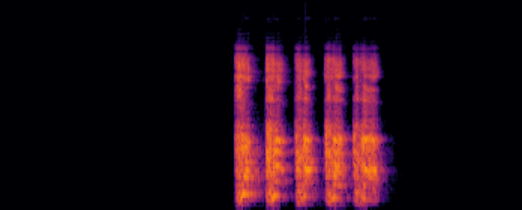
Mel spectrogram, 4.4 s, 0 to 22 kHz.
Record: cough_length: 4.4 s
cough_amplitude: 32768
cough_signal_mean_std_ratio: 0.35
survey_phase: alpha (2021-03-01 to 2021-08-12)
age: 45-64
gender: Female
wearing_mask: 'No'
symptom_none: true
smoker_status: Ex-smoker
respiratory_condition_asthma: false
respiratory_condition_other: false
recruitment_source: REACT
submission_delay: 21 days
covid_test_result: Negative
covid_test_method: RT-qPCR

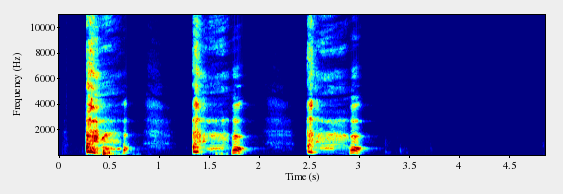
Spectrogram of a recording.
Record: three_cough_length: 4.9 s
three_cough_amplitude: 32167
three_cough_signal_mean_std_ratio: 0.34
survey_phase: beta (2021-08-13 to 2022-03-07)
age: 45-64
gender: Female
wearing_mask: 'No'
symptom_none: true
symptom_onset: 3 days
smoker_status: Ex-smoker
respiratory_condition_asthma: false
respiratory_condition_other: false
recruitment_source: REACT
submission_delay: 2 days
covid_test_result: Negative
covid_test_method: RT-qPCR
influenza_a_test_result: Negative
influenza_b_test_result: Negative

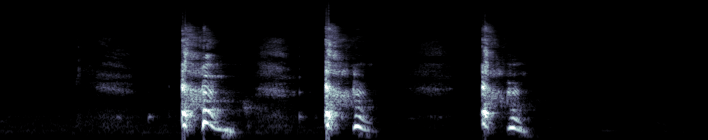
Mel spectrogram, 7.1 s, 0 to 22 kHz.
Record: three_cough_length: 7.1 s
three_cough_amplitude: 32768
three_cough_signal_mean_std_ratio: 0.27
survey_phase: alpha (2021-03-01 to 2021-08-12)
age: 45-64
gender: Female
wearing_mask: 'Yes'
symptom_none: true
smoker_status: Ex-smoker
respiratory_condition_asthma: false
respiratory_condition_other: false
recruitment_source: Test and Trace
submission_delay: 0 days
covid_test_result: Negative
covid_test_method: LFT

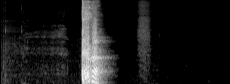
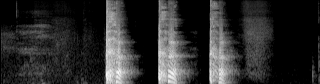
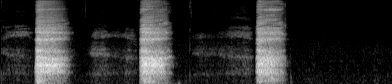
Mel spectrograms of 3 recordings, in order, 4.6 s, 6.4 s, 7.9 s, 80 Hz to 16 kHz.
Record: cough_length: 4.6 s
cough_amplitude: 32768
cough_signal_mean_std_ratio: 0.24
three_cough_length: 6.4 s
three_cough_amplitude: 32768
three_cough_signal_mean_std_ratio: 0.31
exhalation_length: 7.9 s
exhalation_amplitude: 29805
exhalation_signal_mean_std_ratio: 0.37
survey_phase: beta (2021-08-13 to 2022-03-07)
age: 45-64
gender: Male
wearing_mask: 'No'
symptom_none: true
smoker_status: Never smoked
respiratory_condition_asthma: false
respiratory_condition_other: false
recruitment_source: REACT
submission_delay: 5 days
covid_test_result: Negative
covid_test_method: RT-qPCR
influenza_a_test_result: Negative
influenza_b_test_result: Negative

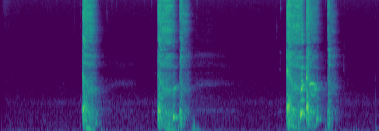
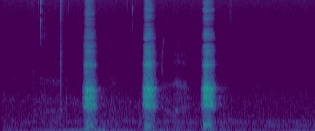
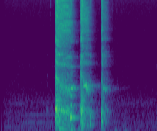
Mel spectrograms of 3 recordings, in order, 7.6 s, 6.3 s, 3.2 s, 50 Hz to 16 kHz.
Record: three_cough_length: 7.6 s
three_cough_amplitude: 6396
three_cough_signal_mean_std_ratio: 0.33
exhalation_length: 6.3 s
exhalation_amplitude: 556
exhalation_signal_mean_std_ratio: 0.32
cough_length: 3.2 s
cough_amplitude: 4386
cough_signal_mean_std_ratio: 0.35
survey_phase: beta (2021-08-13 to 2022-03-07)
age: 45-64
gender: Female
wearing_mask: 'No'
symptom_cough_any: true
symptom_runny_or_blocked_nose: true
symptom_sore_throat: true
symptom_fatigue: true
symptom_headache: true
symptom_onset: 3 days
smoker_status: Never smoked
respiratory_condition_asthma: false
respiratory_condition_other: false
recruitment_source: Test and Trace
submission_delay: 1 day
covid_test_result: Positive
covid_test_method: RT-qPCR
covid_ct_value: 18.7
covid_ct_gene: N gene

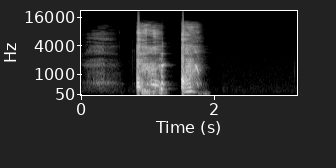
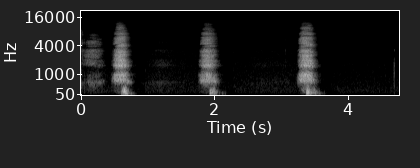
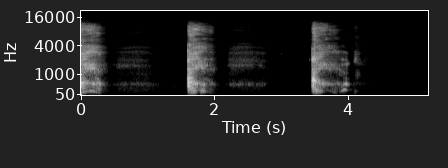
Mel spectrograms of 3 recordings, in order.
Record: cough_length: 3.2 s
cough_amplitude: 32768
cough_signal_mean_std_ratio: 0.32
exhalation_length: 4.8 s
exhalation_amplitude: 9616
exhalation_signal_mean_std_ratio: 0.29
three_cough_length: 5.2 s
three_cough_amplitude: 27318
three_cough_signal_mean_std_ratio: 0.26
survey_phase: alpha (2021-03-01 to 2021-08-12)
age: 18-44
gender: Female
wearing_mask: 'No'
symptom_cough_any: true
symptom_change_to_sense_of_smell_or_taste: true
symptom_loss_of_taste: true
symptom_onset: 9 days
smoker_status: Ex-smoker
respiratory_condition_asthma: false
respiratory_condition_other: false
recruitment_source: Test and Trace
submission_delay: 2 days
covid_test_result: Positive
covid_test_method: RT-qPCR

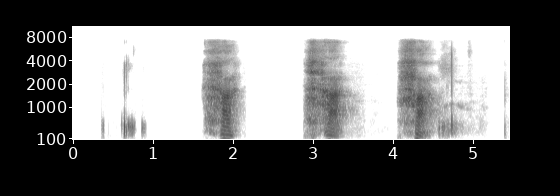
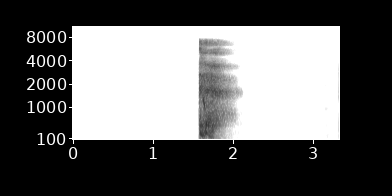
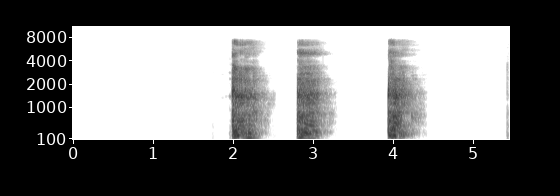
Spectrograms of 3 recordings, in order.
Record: exhalation_length: 5.5 s
exhalation_amplitude: 28367
exhalation_signal_mean_std_ratio: 0.36
cough_length: 3.3 s
cough_amplitude: 28483
cough_signal_mean_std_ratio: 0.24
three_cough_length: 5.5 s
three_cough_amplitude: 27905
three_cough_signal_mean_std_ratio: 0.31
survey_phase: alpha (2021-03-01 to 2021-08-12)
age: 45-64
gender: Male
wearing_mask: 'No'
symptom_cough_any: true
symptom_shortness_of_breath: true
symptom_fatigue: true
symptom_headache: true
symptom_onset: 4 days
smoker_status: Never smoked
respiratory_condition_asthma: false
respiratory_condition_other: false
recruitment_source: Test and Trace
submission_delay: 2 days
covid_test_result: Positive
covid_test_method: RT-qPCR
covid_ct_value: 13.6
covid_ct_gene: ORF1ab gene
covid_ct_mean: 14.1
covid_viral_load: 24000000 copies/ml
covid_viral_load_category: High viral load (>1M copies/ml)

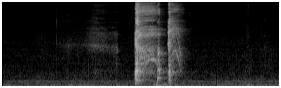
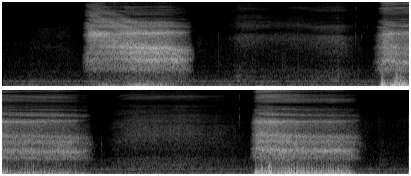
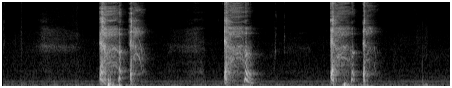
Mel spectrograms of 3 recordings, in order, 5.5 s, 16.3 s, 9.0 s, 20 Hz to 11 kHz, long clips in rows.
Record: cough_length: 5.5 s
cough_amplitude: 8825
cough_signal_mean_std_ratio: 0.27
exhalation_length: 16.3 s
exhalation_amplitude: 4014
exhalation_signal_mean_std_ratio: 0.54
three_cough_length: 9.0 s
three_cough_amplitude: 10056
three_cough_signal_mean_std_ratio: 0.31
survey_phase: beta (2021-08-13 to 2022-03-07)
age: 18-44
gender: Female
wearing_mask: 'No'
symptom_none: true
smoker_status: Never smoked
respiratory_condition_asthma: false
respiratory_condition_other: false
recruitment_source: REACT
submission_delay: 2 days
covid_test_result: Negative
covid_test_method: RT-qPCR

